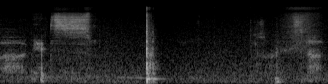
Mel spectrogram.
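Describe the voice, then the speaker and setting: A man whispering over noticeable background noise. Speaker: ASMR creator and hobbyist guitarist. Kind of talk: ASMR gear show-and-tell to camera. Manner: soft-spoken, whispering.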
